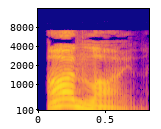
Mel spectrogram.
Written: on-line

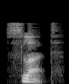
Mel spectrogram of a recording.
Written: slut

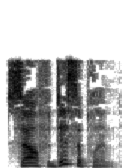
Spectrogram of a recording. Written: self-discipline

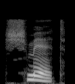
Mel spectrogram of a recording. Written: Schmidt

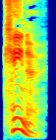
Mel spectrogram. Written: caner

